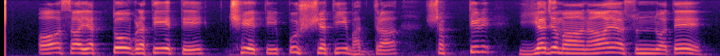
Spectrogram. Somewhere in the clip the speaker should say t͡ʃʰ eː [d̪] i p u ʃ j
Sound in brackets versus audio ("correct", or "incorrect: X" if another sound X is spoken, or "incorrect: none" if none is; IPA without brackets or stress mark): incorrect: t̪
